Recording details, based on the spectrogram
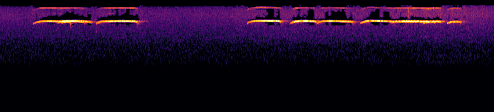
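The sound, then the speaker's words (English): A fruit-eating bird gives thin, high sighing whistles, two short notes, a pause, then a run of about five more in quick succession, fairly clear over a faint hiss. “And the other one is called a sighing whistle.”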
